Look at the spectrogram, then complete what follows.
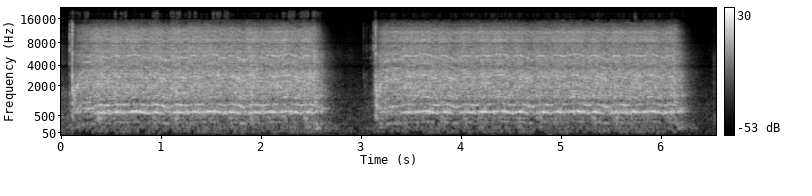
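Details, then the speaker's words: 1968 Fiat 850 Spider, engine just installed, new gear-reduction starter jumped at the switch with key on: two strong even bursts of fast high whirring cranking, no slipping or grinding, shaking the car; normal starter cranking. "that is a strong starter turn the key off that is strong it's good and i don't know if you could see it but it was actually physically shaking the car because that's how how hard it was turning the flywheel back there"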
